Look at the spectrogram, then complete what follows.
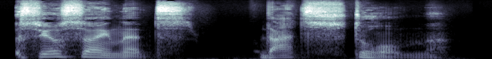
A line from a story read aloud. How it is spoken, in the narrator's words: Sev stammered, pale as a sheet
